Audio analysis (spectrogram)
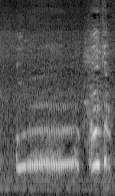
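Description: A man imitating domestic turkeys gobbling with his mouth: a rapid warbling trill of about a second, then a short squawking burst, fairly quiet and close.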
